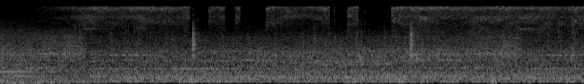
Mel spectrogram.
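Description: Aerosol spray-paint can hissing in bursts with short breaks, after a low rumble in the first second or so.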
